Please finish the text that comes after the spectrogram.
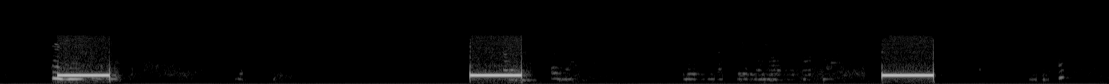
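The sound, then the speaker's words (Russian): A telephone busy signal during a phone call, because the line being called is engaged: three loud, steady beeps at even intervals a few seconds apart, with faint muffled background sounds in the quiet gaps between them. “там, к сожалению, занят телефончик.”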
